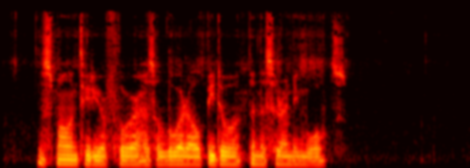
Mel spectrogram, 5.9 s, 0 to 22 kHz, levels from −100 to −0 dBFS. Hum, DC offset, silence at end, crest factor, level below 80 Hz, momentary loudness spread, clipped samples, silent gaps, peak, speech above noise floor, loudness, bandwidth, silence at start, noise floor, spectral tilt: none; under 0.1%; 1.6 s; 18 dB; -82 dBFS; 9 LU; under 0.1%; none; -22 dBFS; 48 dB; -39 LUFS; 16.5 kHz; 0.45 s; -86 dBFS; -5.5 dB/octave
